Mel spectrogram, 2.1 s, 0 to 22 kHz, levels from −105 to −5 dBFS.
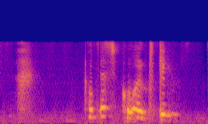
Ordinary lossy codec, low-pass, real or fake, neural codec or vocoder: none; 5.4 kHz; fake; codec, 16 kHz, 1 kbps, FreqCodec, smaller model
